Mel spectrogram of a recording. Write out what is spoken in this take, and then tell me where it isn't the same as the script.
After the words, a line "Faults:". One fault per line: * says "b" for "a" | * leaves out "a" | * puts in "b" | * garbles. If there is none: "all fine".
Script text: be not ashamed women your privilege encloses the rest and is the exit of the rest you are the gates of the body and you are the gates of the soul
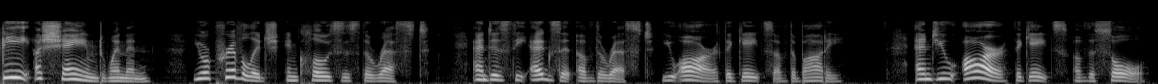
be ashamed women your privilege encloses the rest and is the exit of the rest you are the gates of the body and you are the gates of the soul
Faults:
* leaves out "not"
